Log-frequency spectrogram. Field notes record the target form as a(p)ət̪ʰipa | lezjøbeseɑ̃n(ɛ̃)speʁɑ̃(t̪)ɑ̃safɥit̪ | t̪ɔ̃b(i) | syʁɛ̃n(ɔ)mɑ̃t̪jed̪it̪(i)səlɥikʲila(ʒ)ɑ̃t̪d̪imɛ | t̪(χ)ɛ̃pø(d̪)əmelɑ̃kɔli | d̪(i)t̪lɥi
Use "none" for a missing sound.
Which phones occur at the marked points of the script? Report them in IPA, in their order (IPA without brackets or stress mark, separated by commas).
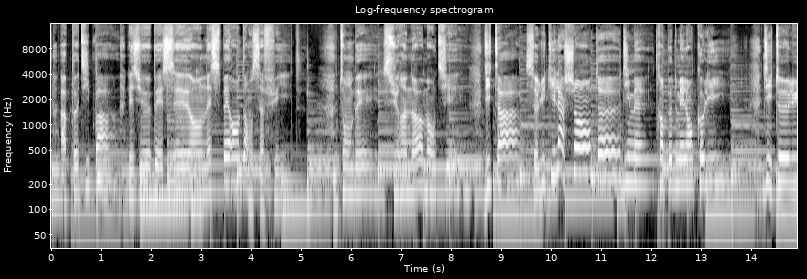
p, ɛ, d̪, e, ɔ, a, ʃ, χ, d̪, i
